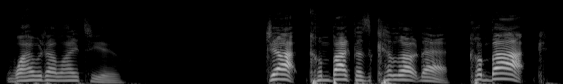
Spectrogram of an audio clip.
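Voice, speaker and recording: An actor playing a frank, downtrodden circus worker in a radio drama, earnest and plaintive. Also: male voice, sits high, sing-song, measured pace, sharp tone, clean tone, dry recording, clean studio sound, exaggerated voice. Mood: frank, urgent.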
